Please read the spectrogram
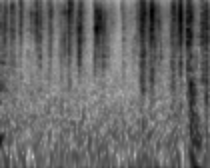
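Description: Trading-card pack wrapper crinkling as it is handled, a quick run of small crackles that grows busier in the second half.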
